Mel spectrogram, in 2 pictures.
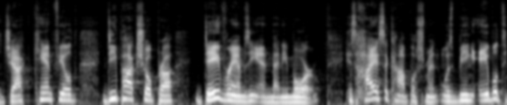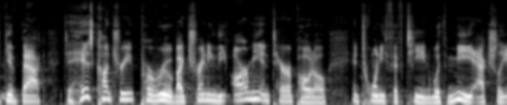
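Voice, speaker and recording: Upbeat, higher-voiced male podcast host. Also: smooth. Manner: upbeat and energetic, rising excitedly when greeting friend. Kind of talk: podcast interview, enthusiastic intro.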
